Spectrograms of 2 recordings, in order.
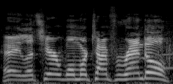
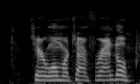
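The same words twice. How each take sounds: First: Loud, high call to the room; rally the crowd for Randall; calling for applause. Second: Faster, tossed-off applause call; quick repeat call. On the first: Host calling to the whole room, loud and high. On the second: Host repeating the applause call to the room, quicker. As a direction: rattle it off quickly. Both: Real, not acted.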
